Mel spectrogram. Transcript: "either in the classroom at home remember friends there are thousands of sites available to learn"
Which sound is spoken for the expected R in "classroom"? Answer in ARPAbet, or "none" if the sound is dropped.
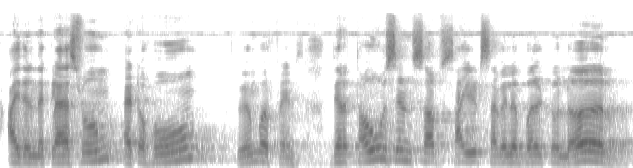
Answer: R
